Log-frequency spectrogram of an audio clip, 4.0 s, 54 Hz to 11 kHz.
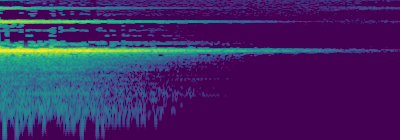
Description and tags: archi sonar 01
I created these pings to sound like a submarine's sonar using Surge (synthesizer) and RaySpace (reverb)
ping, pong, sonar, sub, submarine, synth, synthesized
